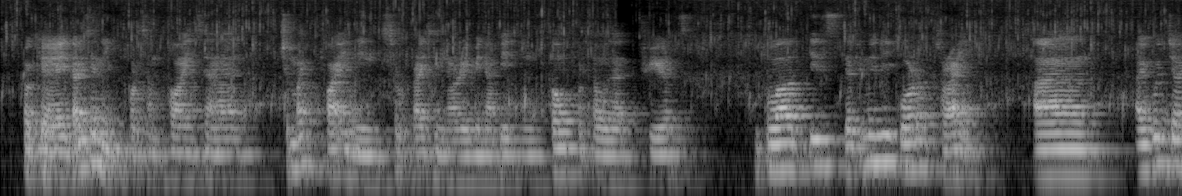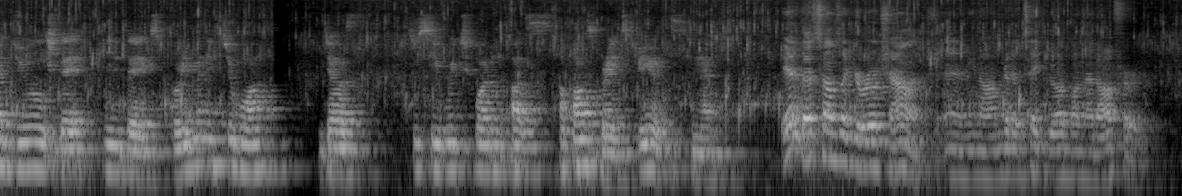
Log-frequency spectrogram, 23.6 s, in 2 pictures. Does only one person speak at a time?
Yes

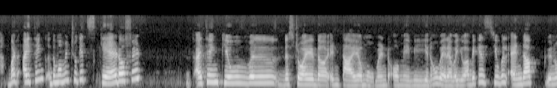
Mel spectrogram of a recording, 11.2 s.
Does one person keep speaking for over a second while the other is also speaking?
No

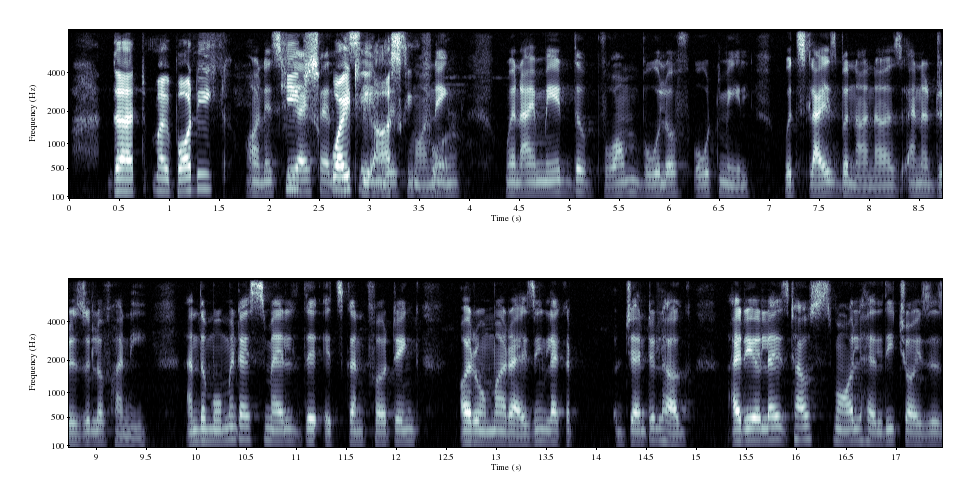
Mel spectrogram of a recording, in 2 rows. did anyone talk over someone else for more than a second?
Yes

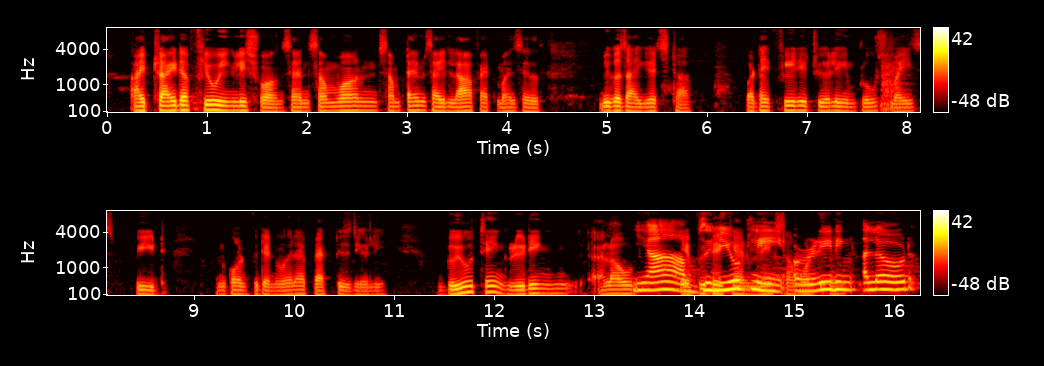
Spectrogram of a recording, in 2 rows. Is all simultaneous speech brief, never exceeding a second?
No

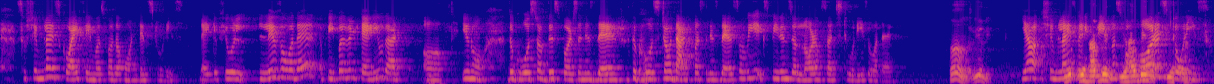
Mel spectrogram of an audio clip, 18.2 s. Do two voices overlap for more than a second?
Yes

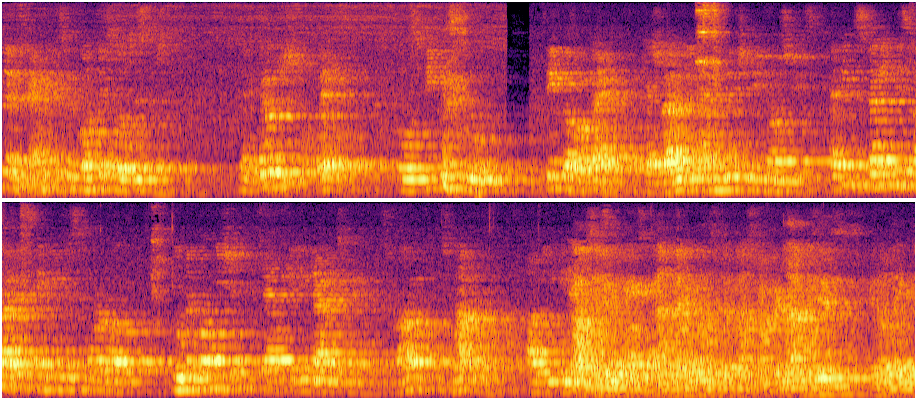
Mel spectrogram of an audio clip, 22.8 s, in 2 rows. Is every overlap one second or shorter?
No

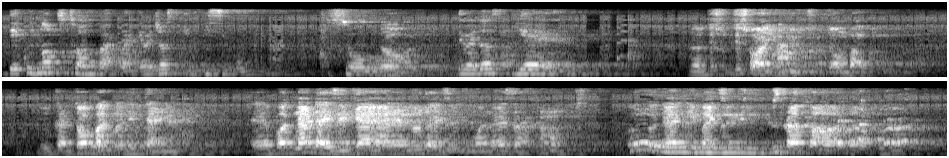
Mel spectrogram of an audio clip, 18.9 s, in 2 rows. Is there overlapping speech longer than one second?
Yes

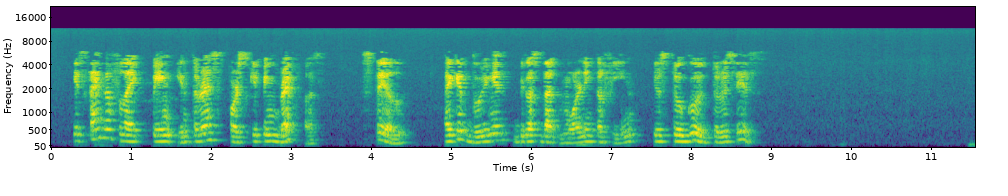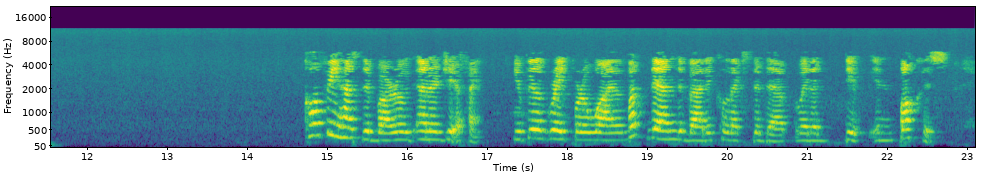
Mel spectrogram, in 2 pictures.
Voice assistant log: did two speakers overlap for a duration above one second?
No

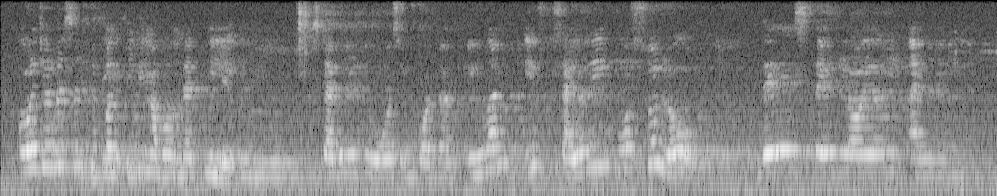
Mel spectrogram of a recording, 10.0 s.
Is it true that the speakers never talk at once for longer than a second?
No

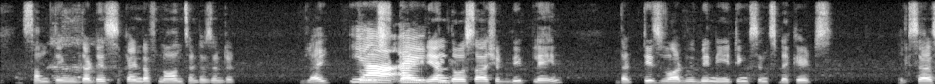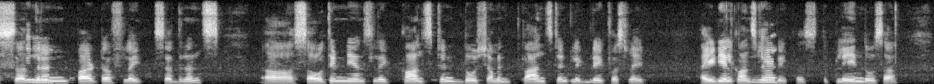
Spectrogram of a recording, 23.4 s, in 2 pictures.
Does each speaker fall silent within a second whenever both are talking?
No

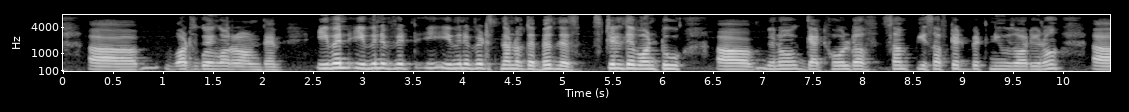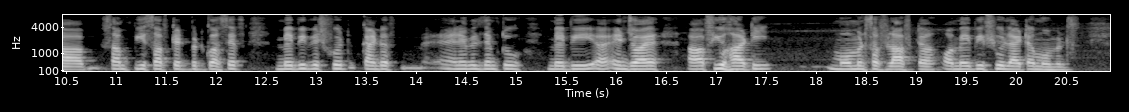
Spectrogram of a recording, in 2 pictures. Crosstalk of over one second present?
No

